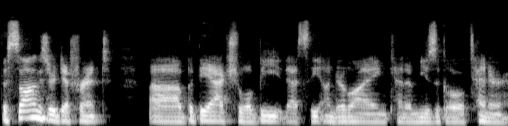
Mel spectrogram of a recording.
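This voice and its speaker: A man's fairly low-pitched voice, an ordinary speaking voice, at a moderate pace with fairly even intonation over a quiet background. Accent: American. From Colorado. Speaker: podcaster and Peace Corps veteran. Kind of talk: casual chat.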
